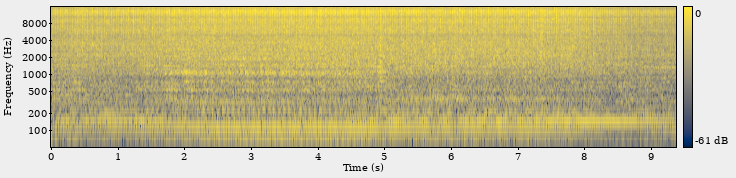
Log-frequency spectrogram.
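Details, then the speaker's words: 2006 Nissan Pathfinder 4.0 V6 petrol idling: slightly uneven, lumpy beat from a cylinder misfire, running very rich per lambda sensor voltage; coil packs to be checked. "it's got a cylinder misfire and it's also really rich"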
